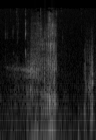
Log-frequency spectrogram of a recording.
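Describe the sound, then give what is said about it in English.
Faint sips of tea from a cup: a soft, breathy slurp swelling for about half a second, then a shorter, quieter one near the end, with no talk. “Let me just take a sip of my tea.”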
